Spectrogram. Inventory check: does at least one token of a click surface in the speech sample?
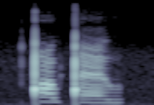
yes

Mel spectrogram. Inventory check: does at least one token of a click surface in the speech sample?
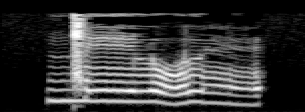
yes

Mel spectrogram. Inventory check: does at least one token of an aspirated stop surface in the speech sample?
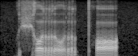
yes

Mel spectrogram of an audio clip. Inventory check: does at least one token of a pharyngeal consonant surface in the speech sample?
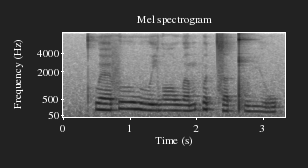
no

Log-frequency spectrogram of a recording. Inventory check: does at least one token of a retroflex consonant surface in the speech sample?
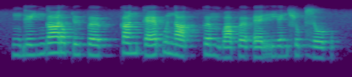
no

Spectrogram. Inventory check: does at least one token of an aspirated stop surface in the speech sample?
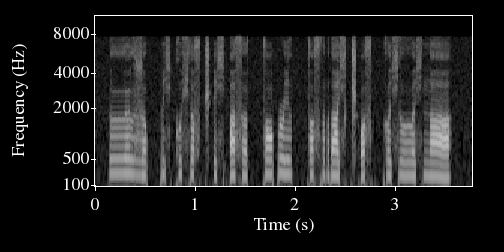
no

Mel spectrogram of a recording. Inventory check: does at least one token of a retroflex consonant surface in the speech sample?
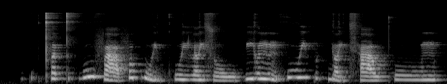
no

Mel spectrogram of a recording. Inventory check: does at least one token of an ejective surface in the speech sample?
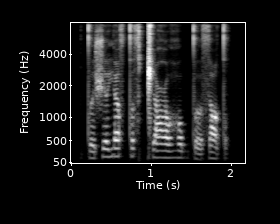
no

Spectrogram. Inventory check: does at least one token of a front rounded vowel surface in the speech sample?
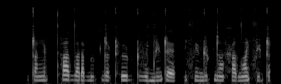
yes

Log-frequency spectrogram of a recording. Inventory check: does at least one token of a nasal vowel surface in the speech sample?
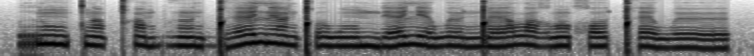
yes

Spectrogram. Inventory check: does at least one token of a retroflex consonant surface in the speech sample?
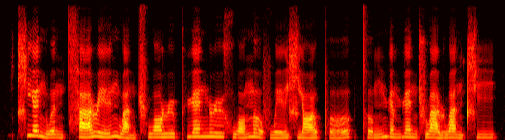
yes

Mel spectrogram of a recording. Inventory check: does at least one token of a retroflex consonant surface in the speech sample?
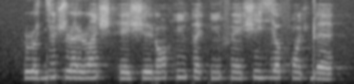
yes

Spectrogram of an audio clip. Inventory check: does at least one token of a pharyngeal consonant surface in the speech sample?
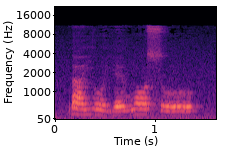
no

